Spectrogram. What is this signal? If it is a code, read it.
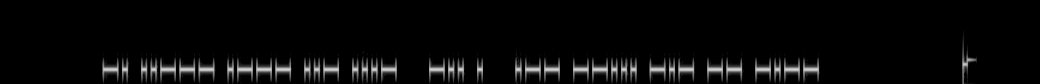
Morse code, heard as a keyed tone, about 25 wpm, 700 Hz. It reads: N2JUV DE W7KMY
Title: USA Callsign DE Callsign - 5 Characters - 25wpm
